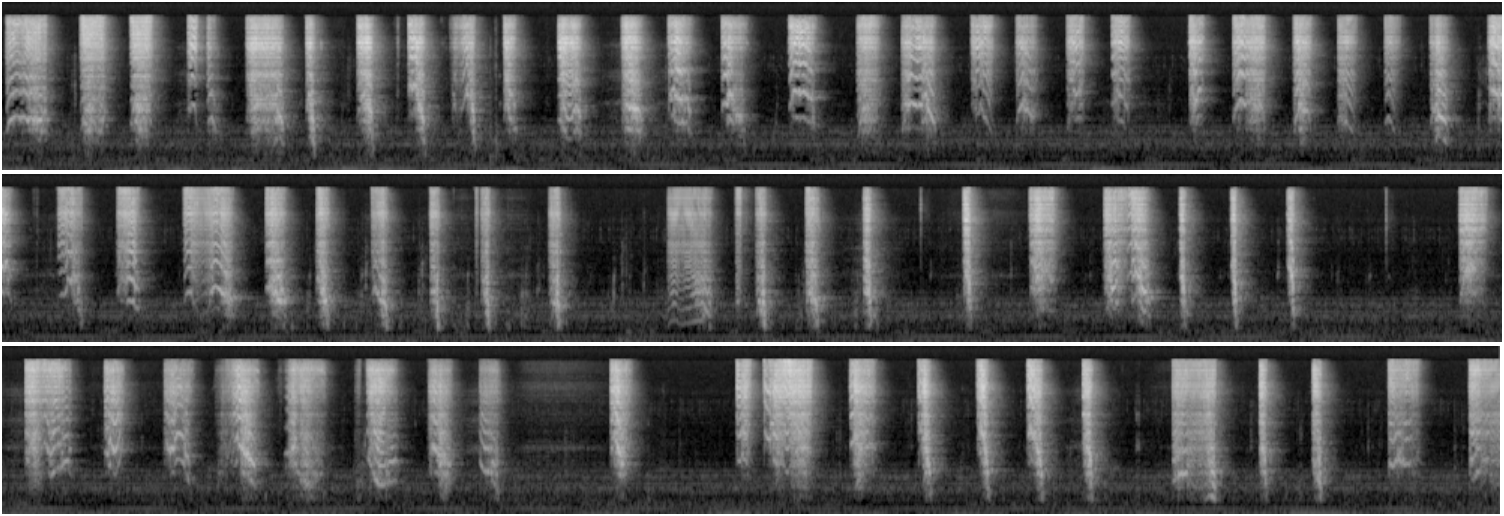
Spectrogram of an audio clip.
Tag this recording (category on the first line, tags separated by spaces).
Sound effects > Animals
bat Blue-brand Blue-Snowball human imitation monkey mouse rat squeak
